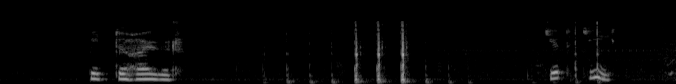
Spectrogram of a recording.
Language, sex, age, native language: Icelandic, male, 7, Icelandic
